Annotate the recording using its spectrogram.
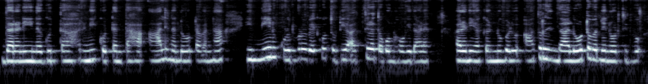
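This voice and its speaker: A woman narrating a scripted family drama story in a steady reading voice. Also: medium pitch, a little hiss or hum.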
